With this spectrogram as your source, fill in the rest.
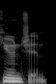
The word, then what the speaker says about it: Hyunjin: I was like, I'm gonna go find a video that's like, what's the pronunciation? It is Hyunjin.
